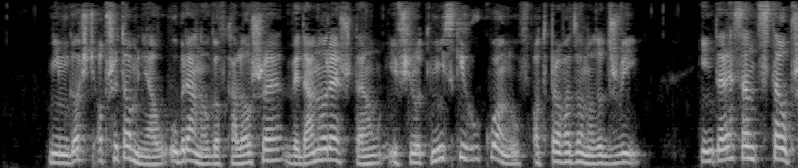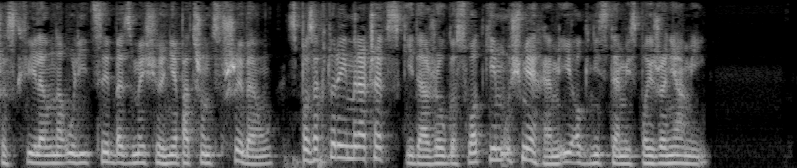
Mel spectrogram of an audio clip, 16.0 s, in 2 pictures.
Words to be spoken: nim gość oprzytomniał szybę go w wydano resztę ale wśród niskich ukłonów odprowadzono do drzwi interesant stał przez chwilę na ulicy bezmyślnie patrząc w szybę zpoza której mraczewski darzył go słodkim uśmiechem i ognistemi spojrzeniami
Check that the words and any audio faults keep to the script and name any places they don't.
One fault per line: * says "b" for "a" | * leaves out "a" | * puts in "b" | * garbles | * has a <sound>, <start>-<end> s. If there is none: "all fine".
* says "ubrano" for "szybę"
* puts in "kalosze"
* says "i" for "ale"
